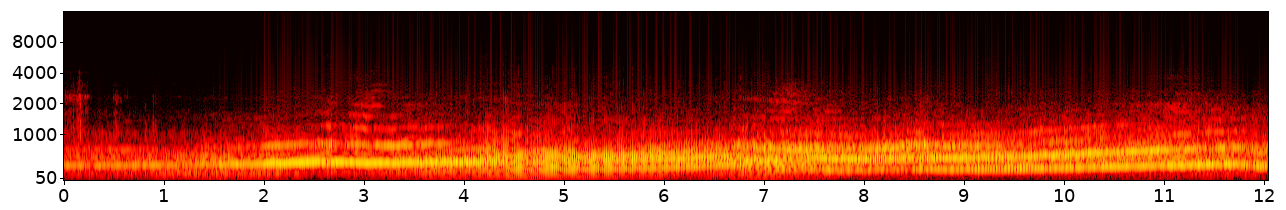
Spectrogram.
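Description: Racing motorcycle engine approaching and passing at speed, getting loud about two seconds in and staying loud, its note dipping and rising several times as it comes through the bends.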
